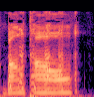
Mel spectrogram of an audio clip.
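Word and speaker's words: Bon Temps: Bon Ton.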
